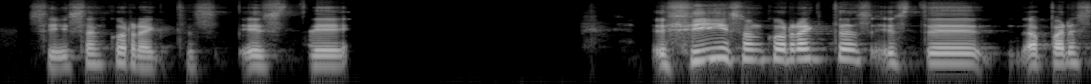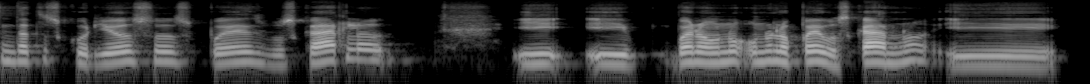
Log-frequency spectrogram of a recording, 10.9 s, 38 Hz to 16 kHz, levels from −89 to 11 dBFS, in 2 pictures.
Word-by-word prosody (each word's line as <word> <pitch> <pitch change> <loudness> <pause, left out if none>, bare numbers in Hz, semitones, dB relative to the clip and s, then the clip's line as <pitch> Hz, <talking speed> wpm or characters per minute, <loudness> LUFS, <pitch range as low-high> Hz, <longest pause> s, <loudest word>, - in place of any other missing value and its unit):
Sí, 135 - -5
están 140 +5 -3
correctas. 135 -6 -3
Este 145 0 +1 1.5
Sí, 240 +5 +6
son 230 0 0
correctas. 235 0 +4
Este, 175 0 +1
aparecen 175 +4 +1
datos 200 +2 -5
curiosos, 190 +3 -4
puedes 185 +1 -4
buscarlo 210 +8 0 0.6
y 165 -2 -5
y 320 0 -3 0.2
bueno, 185 -1 +3
uno, 200 +2 -2
uno 200 +2 -4
lo 190 -1 +1
puede 205 0 +3
buscar, 185 -1 +4
¿no? 210 +4 -7
Y 140 -2 -7
185 Hz, 125 wpm, -25 LUFS, 165-205 Hz, 1.5 s, Sí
